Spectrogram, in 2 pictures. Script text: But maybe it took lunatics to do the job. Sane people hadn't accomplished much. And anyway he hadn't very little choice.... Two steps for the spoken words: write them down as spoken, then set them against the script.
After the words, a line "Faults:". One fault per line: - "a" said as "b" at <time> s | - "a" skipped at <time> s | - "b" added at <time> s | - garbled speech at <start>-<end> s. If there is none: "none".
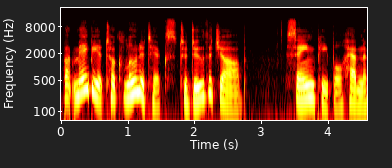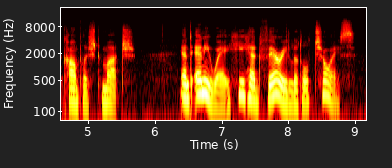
But maybe it took lunatics to do the job. Sane people hadn't accomplished much. And anyway he had very little choice....
Faults:
- "hadn't" said as "had" at 7.3 s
